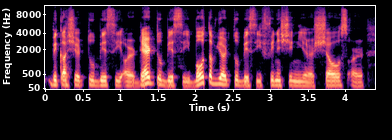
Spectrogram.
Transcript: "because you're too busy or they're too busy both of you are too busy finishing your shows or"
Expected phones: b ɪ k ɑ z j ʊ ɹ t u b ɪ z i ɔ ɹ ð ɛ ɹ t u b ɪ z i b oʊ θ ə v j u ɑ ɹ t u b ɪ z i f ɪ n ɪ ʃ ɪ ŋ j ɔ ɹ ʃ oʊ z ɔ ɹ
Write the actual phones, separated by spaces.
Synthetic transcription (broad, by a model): b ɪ k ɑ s j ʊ ɹ t u b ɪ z i ɔ ɹ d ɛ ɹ t u b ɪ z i b oʊ t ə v j u ɑ ɹ t u b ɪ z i f ɪ n ɪ ʃ ɪ ŋ j ɔ ɹ ʃ oʊ s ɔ ɹ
